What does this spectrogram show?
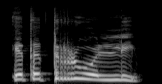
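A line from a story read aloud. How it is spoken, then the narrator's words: Squeaked. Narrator (Russian): пискнул Бильбо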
